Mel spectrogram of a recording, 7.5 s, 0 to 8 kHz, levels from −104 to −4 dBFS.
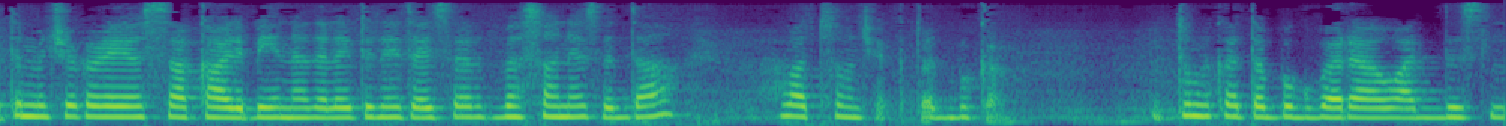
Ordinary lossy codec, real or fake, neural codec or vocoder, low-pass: MP3, 32 kbps; fake; codec, 16 kHz, 0.5 kbps, X-Codec, WavLM features, trained on Multilingual LibriSpeech; 7.2 kHz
